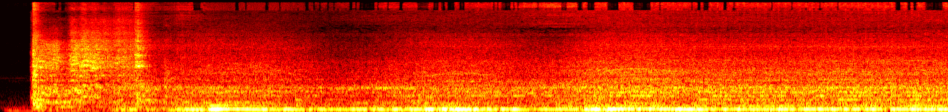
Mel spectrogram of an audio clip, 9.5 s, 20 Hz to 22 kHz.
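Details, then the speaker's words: 1988 Ford F-150 fuel-injected V8, just after the distributor was turned to set ignition timing and the bypass connector refitted, catches after a short crank and settles to a steady idle with smooth throttle blips; normal start and rev. "That's not bad for one of these dookie fuel injected things."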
